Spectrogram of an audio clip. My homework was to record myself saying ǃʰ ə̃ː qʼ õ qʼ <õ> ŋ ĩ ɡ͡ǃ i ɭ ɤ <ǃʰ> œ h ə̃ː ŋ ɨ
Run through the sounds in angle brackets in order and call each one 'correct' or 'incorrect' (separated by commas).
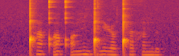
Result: incorrect, correct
